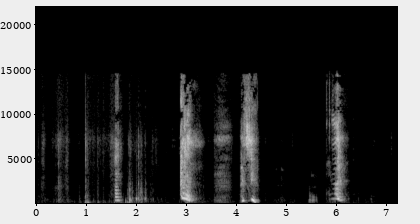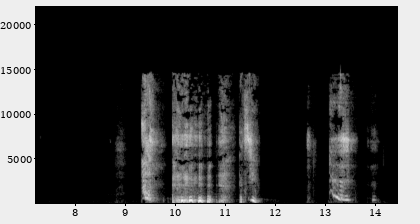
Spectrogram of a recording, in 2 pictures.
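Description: A run of short, sharp, breathy sneeze-like bursts separated by quiet gaps; a baby faking sneezes.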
